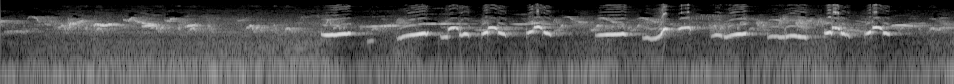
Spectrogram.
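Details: Song of an Oriental magpie-robin in fighting mood, meant to stir a rival: a dense burst of scratchy chatter leads into loud, rapid, rising whistles repeated irregularly with mimic-like variety.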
